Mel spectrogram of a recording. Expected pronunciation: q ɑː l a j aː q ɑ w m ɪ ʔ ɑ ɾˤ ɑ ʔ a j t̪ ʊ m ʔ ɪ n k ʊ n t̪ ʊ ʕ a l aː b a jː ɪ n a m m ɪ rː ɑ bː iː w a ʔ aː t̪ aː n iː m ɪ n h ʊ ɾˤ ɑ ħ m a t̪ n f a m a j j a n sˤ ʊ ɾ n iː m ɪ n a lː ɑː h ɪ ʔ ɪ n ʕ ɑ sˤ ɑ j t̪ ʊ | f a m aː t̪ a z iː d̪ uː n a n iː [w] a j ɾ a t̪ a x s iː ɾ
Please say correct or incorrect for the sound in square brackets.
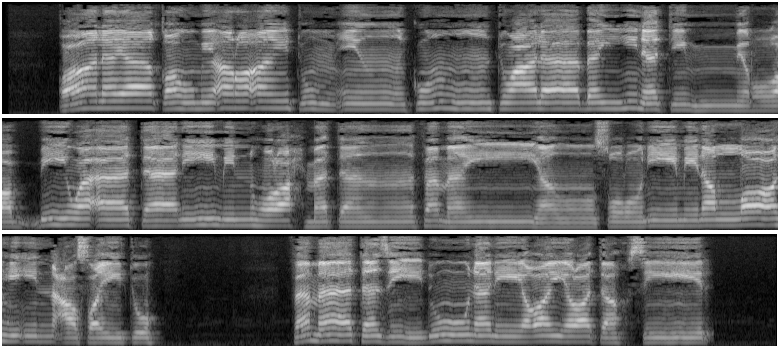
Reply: incorrect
